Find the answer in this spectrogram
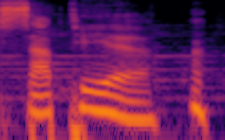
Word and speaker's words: Zaptiye: Ang title pala nitong game na 'to guys is Sapti SP. So parang Russia kasi siya. So kaya ganun yung bigkas niya.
